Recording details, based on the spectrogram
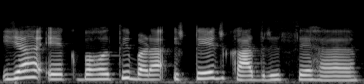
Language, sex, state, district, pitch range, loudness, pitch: Hindi, female, Jharkhand, Garhwa, 215-250 Hz, -16 LUFS, 230 Hz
